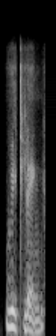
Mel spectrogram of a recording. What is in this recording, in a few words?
"weakling", Indian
